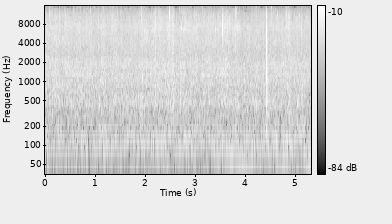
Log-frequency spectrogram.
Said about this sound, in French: Je vais donc vous laisser écouter cette eau couler et vous plonger dans cet état de sommeil profond.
